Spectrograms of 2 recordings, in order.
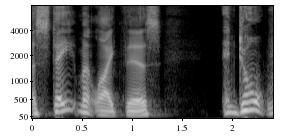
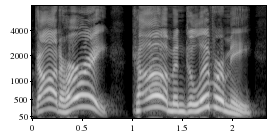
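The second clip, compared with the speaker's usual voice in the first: urgent personal prayer; 8 semitones higher, 3 dB louder than usual. Pretend. Mocks a self-centred urgent prayer.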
